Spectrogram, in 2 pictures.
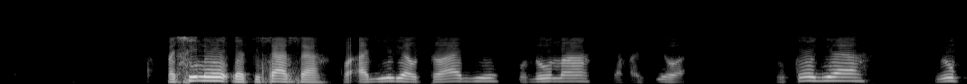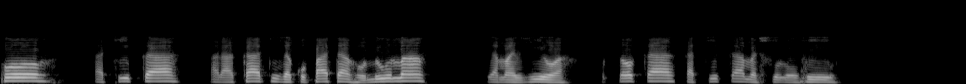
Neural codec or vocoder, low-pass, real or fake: codec, 16 kHz, 4 kbps, FunCodec, trained on Chinese and English, 50 frames a second; 3.6 kHz; fake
